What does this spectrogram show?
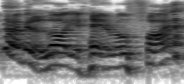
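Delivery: loud, high retold boast through laughter; cocky mock announcement. Prankster taunting his long-haired friend, cocky mock announcement.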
